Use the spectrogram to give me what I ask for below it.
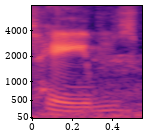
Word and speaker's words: James: to partake so terribly james spelled with a quack yeah and uh yeah he puts it down and then we pronounce hames but no one really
